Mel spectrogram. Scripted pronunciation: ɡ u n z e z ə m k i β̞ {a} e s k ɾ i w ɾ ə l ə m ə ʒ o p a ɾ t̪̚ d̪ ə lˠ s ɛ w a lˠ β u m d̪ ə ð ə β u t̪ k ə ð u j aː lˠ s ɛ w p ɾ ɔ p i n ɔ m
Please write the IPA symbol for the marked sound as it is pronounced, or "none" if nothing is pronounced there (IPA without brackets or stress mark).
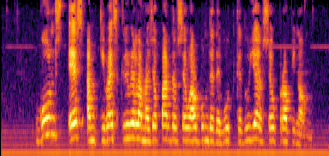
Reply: a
